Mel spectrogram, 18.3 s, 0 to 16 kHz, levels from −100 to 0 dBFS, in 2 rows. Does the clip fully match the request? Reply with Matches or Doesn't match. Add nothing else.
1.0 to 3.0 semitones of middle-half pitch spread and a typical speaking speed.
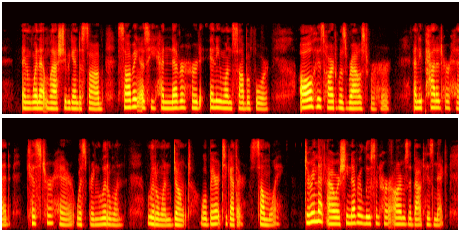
Matches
